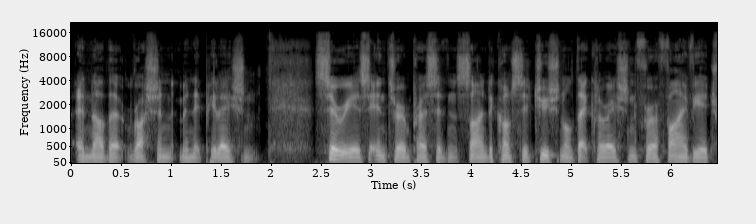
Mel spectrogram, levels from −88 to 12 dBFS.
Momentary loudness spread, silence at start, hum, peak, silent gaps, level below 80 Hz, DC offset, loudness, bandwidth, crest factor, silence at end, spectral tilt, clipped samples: 10 LU; 0.05 s; none; -8 dBFS; none; -54 dBFS; under 0.1%; -27 LUFS; 16.5 kHz; 20 dB; 0 s; -4.5 dB/octave; under 0.1%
